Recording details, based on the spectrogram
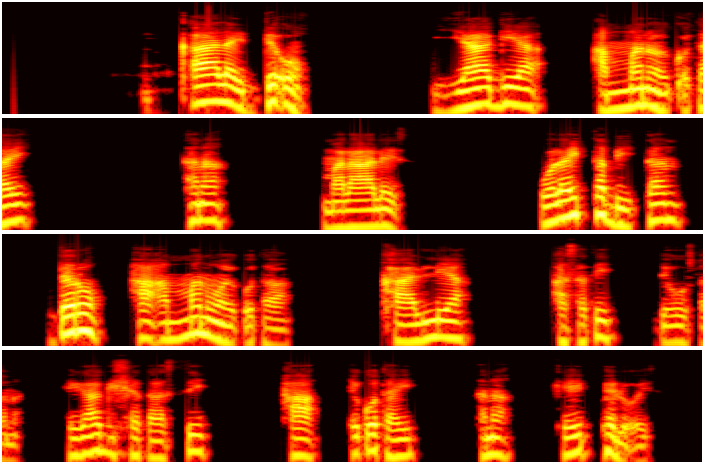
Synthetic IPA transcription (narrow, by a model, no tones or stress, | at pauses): kʼaːlɐjd̪ɛʔɔ | jaːɡɪja | ɐmːɐnɔwjkʼːɔt̪ɐj | t̪ɐnɐ | mɐlaːle̞ːs | wɔlɐjt̪ːɐbiːt̪ːɐn | d̪ɐɾɔhɐːmːɐnɔwɐjkʼɔt̪aː | kʰaːlːɪjɐ | ɐsɐt̪ɪ | d̪ɛʔo̞ːsɔnɐ | hɛɡaːɡɪʃːɐt̪aːsːɪ | ha | ɛkʼɔt̪ɐj | t̪ɐnɐ | kʰe̞ːpːɛlɔʔeːs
